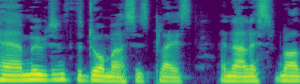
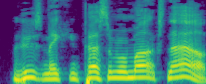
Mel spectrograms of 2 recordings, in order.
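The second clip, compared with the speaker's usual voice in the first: triumphant; 10 semitones higher, 7 dB louder than usual. A narrator's reading. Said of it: "the Hatter asked triumphantly".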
